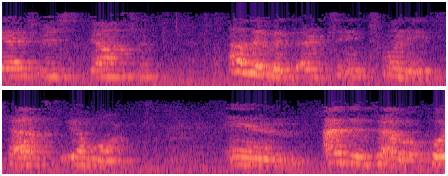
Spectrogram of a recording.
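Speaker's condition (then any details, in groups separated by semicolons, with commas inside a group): Cerebral palsy; condition affects how speaker talks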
